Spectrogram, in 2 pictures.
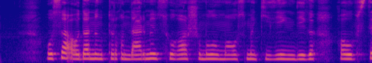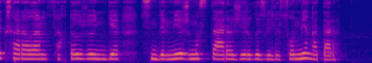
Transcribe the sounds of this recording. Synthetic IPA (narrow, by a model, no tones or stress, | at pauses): wo̞səʔɑ̰wd̪ɑnːəɴt̪ʰʊɾʁənd̪ɑɾəme̞nsuʁɑʃəməlˠumɑwsəməkʲʰe̞ze̞ŋɪnd̪e̞ɡʲɪqʰɑwəpsɪzd̪ɪkʃɑɾɑlˠɑɾənsɑqt̪ɑwʒɵnɪnd̪e̞t̪ʰʏ̥sʏnd̪ɪɾme̞ʒʊməst̪ɑɾəʒʏɾɡʲɪzɪld̪ɪso̞nəme̞ɴqʰɑt̪ɑɾ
